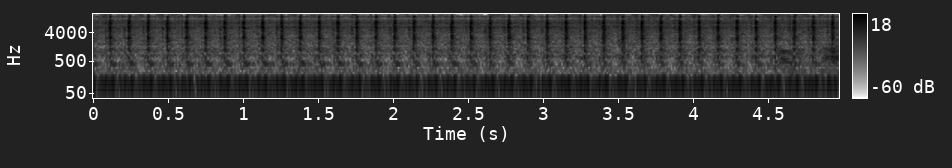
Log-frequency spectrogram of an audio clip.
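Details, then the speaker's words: 2022 Ford F-250 7.3L V8 at idle: sharp, very regular ticking knock about two and a half per second. Teardown found a stuck hydraulic lifter with a loose rocker, a broken lifter roller and a damaged camshaft; lifter and camshaft knock. "Ford F250 2022. Tenemos problema de ruido en el motor."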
